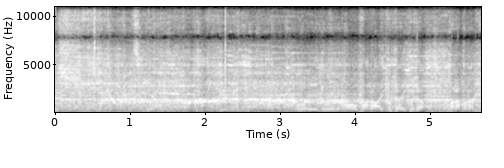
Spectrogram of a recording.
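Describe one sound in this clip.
Arcade game music and sound effects blare loudly from a loudspeaker.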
